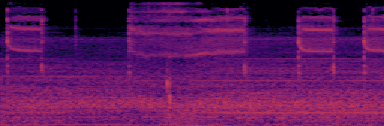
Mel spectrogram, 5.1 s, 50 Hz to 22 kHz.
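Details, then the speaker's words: Laser power supply tested by holding high-voltage cable about 4 inches away and pressing test button: sharp crackling sizzle in bursts each press, showing high voltage reaches the output; supply works. "This is the static from the high voltage cable."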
